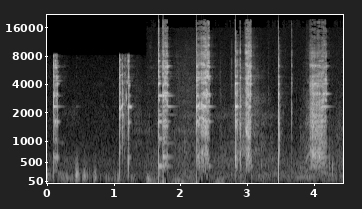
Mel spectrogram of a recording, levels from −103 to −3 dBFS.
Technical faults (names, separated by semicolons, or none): input switched to a poorer device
